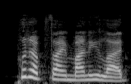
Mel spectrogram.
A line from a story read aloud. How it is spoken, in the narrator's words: cried the other quickly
